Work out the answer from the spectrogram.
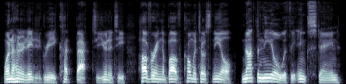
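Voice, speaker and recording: A man's voice: on the low side, moderate pace, a little mellow. A man reading scripted narration for a radio play in a dramatic storytelling manner.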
